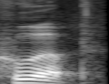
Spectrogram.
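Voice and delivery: "Whoop" said the East Tennessee way; Tennessee pronunciation. Shown as a demonstration. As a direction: imitate a Tennessean saying "Whoop". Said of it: "he taught me how to say".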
